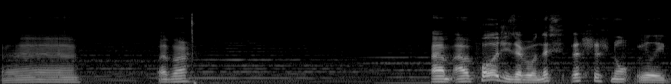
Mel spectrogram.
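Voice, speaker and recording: A man's voice: mid-range voice, a little slow, darkish tone, soft background music. A man giving casual let's-play commentary, rambling and thinking aloud with the odd swear word. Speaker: game streamer.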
